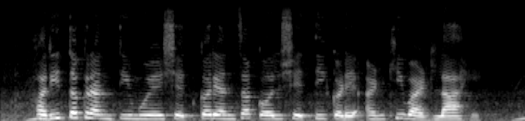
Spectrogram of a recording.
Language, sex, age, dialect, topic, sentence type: Marathi, female, 31-35, Standard Marathi, agriculture, statement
